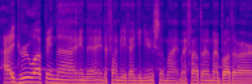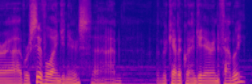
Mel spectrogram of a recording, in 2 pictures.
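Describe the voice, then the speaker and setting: A man's voice: mid-range voice, fast talker, darkish tone, faint music behind. A middle-aged man from the Netherlands with a Dutch accent, speaking as a company founder in a documentary interview, thoughtful and often restarting his sentences. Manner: thoughtful, many restarts and fillers.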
